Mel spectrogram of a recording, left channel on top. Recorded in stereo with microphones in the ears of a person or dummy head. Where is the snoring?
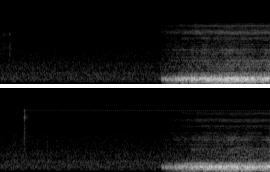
60° left (ahead or behind), 0.5 m.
